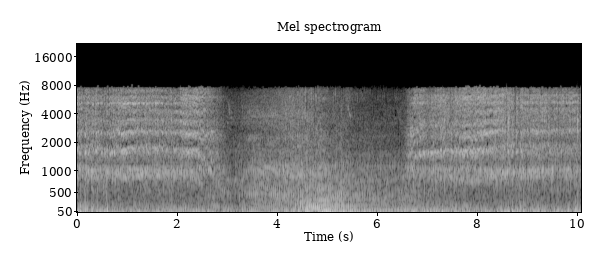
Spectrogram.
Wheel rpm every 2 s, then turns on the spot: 220, 50, 0, 140, 230.
none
